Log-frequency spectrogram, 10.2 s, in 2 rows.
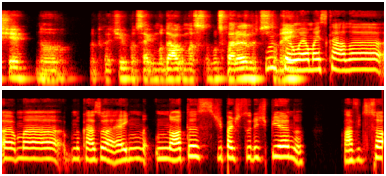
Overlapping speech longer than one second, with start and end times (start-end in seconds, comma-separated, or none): none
